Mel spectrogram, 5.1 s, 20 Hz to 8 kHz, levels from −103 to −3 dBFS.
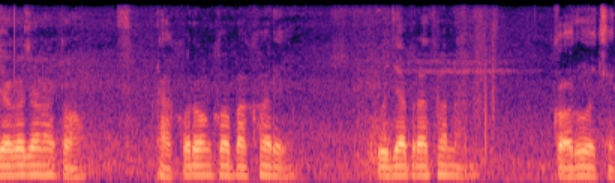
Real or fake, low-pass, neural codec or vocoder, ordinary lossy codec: fake; 7.2 kHz; vocoder, 44.1 kHz, 128 mel bands every 512 samples, BigVGAN v2; none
